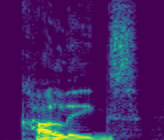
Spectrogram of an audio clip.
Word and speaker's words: colleagues: So, the stress is on the first syllable, colleagues.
